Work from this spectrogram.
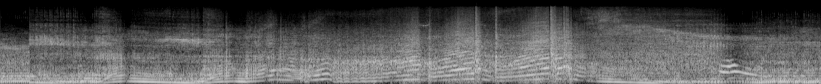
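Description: A 600 HP KA24DET-powered car does a loud driveway burnout, its engine revving hard in rising and falling sweeps with bursts of tire squeal and clatter, continuous and close throughout.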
